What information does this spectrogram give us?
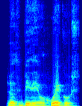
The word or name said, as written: Los videojuegos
